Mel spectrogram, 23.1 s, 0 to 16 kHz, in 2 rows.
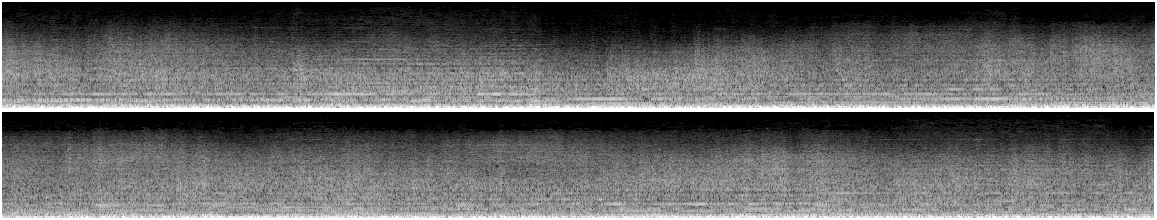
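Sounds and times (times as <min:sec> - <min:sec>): deep rumble: 0:00.0 - 0:23.0
music of long held notes: 0:00.0 - 0:23.0.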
